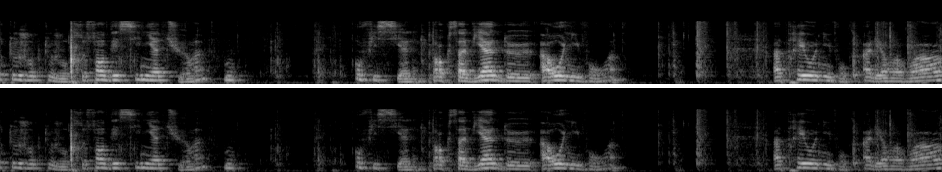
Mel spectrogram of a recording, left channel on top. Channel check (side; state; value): right; quieter; 6.3 dB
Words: Ce sont des signatures hein, officielles. Donc, ça vient à haut niveau. Hein, à très haut niveau. Allez, on va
